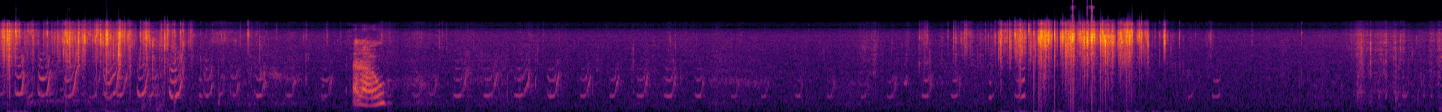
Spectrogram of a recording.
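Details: Pet guinea pigs making a long run of short, evenly repeated squeaky notes, with one louder rising squeal, amid bursts of rustling bedding.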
